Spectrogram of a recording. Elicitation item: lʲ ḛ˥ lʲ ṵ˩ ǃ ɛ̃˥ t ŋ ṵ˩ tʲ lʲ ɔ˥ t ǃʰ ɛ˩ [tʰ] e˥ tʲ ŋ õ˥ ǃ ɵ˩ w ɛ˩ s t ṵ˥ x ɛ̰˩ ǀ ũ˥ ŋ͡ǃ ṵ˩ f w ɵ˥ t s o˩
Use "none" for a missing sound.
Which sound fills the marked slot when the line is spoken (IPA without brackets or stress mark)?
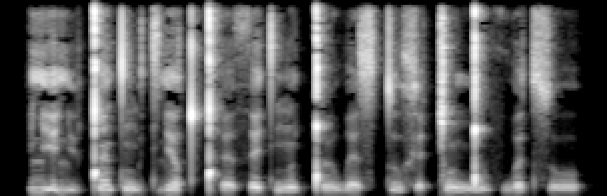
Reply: θ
